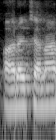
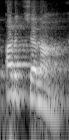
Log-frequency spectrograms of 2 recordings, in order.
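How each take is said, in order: First: अर्चना split as a-ra-cha-naa, र given its own vowel; अर्चना read letter by letter, unjoined; wrong split reading. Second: अर्चना said quickly as one word, र closed onto च; brisk, joined-up अर्चना; quick joined reading. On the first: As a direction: sound every letter of अर्चना separately. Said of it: "ऐसे अर्चना नहीं पढ़ते". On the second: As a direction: run अर्चना together as ar-cha-naa. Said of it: "लेकिन जल्दी पढ़ते". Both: Shown as a demonstration.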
